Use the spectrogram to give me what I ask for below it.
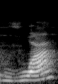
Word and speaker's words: voir: Então, voar, né? O som do a. Você vai ouvir muito o. E comment ça s'écrit avec O-U. Então, voir, que é ver, voir. C'est le verbe voir, ver.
